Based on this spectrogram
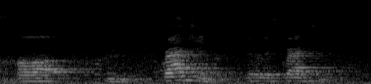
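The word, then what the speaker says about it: خ: kha, one difference is the ha is pronounced from the middle of the throat, kha is pronounced from the beginning of the throat. Another main difference and major difference is one is pronounced empty mouth and the kha with the dot one is full mouth.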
